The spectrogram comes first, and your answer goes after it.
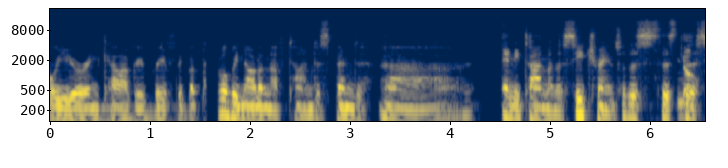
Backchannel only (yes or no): yes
